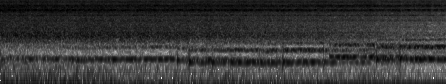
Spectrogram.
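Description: Loud electronic dance music: a dense, noisy synth wall over a deep steady bass, with a low synth line stepping between a few pitches.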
